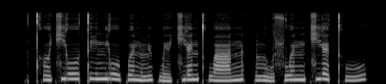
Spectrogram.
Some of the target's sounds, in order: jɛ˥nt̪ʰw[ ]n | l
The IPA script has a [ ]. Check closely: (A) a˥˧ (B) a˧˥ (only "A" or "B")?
B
